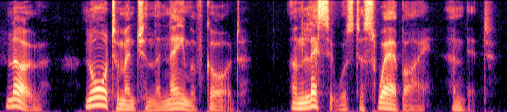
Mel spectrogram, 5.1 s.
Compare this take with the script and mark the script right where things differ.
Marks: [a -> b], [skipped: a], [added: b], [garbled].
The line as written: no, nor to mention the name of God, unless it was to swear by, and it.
no, nor to mention the name of God, unless it was to swear by, and it.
